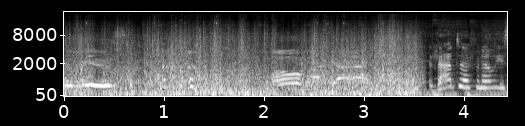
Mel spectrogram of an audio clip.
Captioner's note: truck rattling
